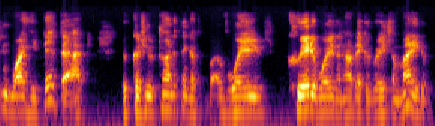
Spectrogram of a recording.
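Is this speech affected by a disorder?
Yes: profound hearing loss; congenital severe to profound hearing loss, family history of deafness, diagnosed about age 2, hearing aids, years of speech therapy; mid-40s, wears hearing aids, removes them when fatigued; learned to speak through hard effort, distinctive voice and accent.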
